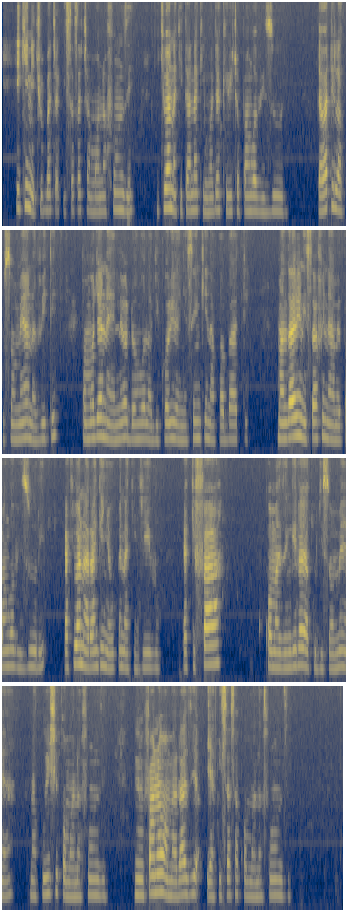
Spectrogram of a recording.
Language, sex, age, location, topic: Swahili, female, 36-49, Nairobi, education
